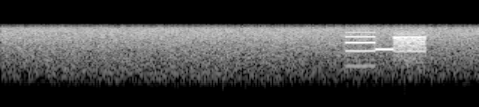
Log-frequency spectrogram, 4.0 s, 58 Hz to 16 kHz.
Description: Caller ID data burst, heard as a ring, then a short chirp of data, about 1200 baud, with phone line noise.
